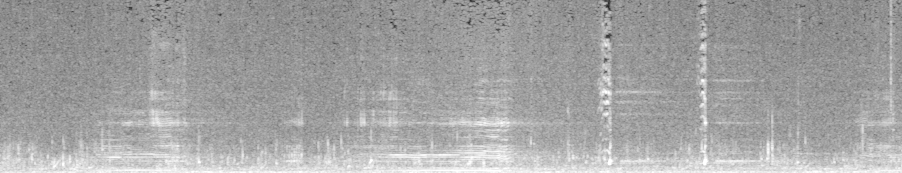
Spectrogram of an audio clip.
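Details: Whale singing near Tahiti: a series of drawn-out tonal moans and rising and falling whistles, some overlapping, over constant low underwater rumble, with two sharp clicks in the second half.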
